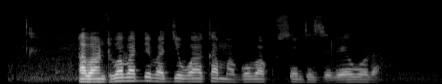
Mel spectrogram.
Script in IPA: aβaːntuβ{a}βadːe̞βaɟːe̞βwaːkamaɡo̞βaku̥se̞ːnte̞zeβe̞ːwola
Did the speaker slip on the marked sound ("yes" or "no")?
no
